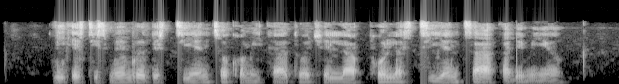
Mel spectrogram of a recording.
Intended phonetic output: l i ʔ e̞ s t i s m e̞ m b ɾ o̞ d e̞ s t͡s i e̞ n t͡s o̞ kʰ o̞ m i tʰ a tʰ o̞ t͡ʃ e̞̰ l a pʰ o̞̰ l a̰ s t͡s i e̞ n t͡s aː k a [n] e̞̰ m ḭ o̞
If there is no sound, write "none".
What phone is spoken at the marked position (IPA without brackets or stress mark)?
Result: d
